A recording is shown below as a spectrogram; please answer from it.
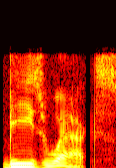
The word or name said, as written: beeswax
